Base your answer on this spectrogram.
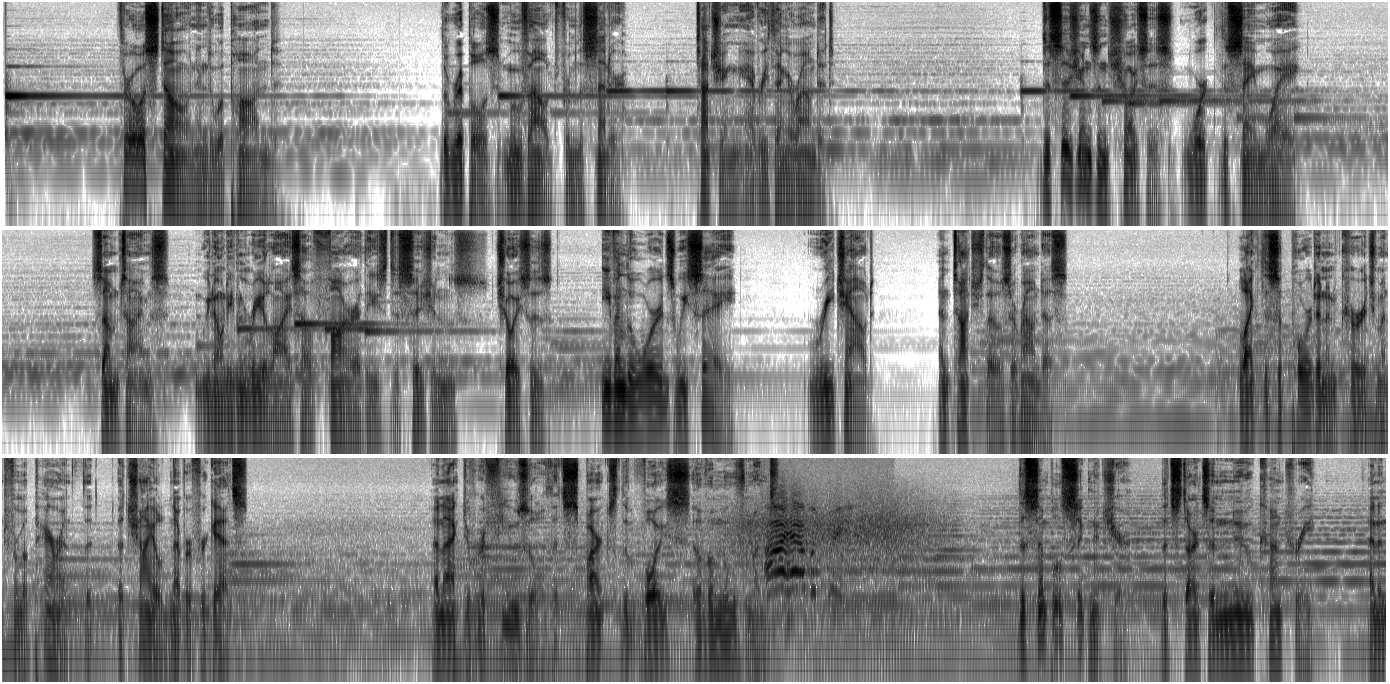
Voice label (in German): Eng US Kommentar Poetisch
